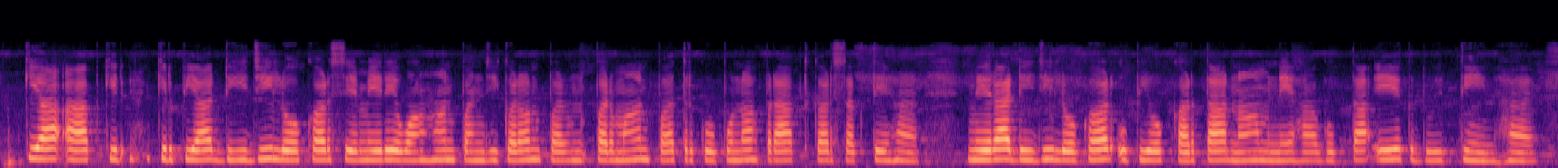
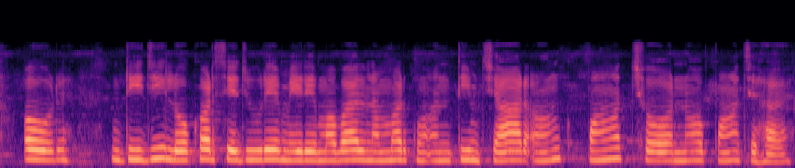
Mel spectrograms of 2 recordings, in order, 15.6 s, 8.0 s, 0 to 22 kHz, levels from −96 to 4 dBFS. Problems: constant background noise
